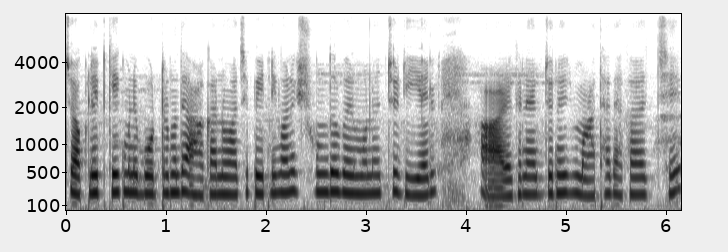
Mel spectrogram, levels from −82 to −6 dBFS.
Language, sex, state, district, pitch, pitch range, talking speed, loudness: Bengali, female, West Bengal, Purulia, 230 Hz, 220-240 Hz, 195 wpm, -18 LUFS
